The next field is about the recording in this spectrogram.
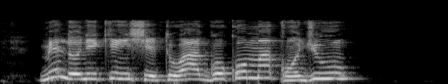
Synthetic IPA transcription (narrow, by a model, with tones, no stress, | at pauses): me˦lo˨˦nĩ˧ki˦n̩˧ʃe˨to˨a˧˨ɡo˧ko˦mã˦kɔ̃˨˦d͡ʒu˦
